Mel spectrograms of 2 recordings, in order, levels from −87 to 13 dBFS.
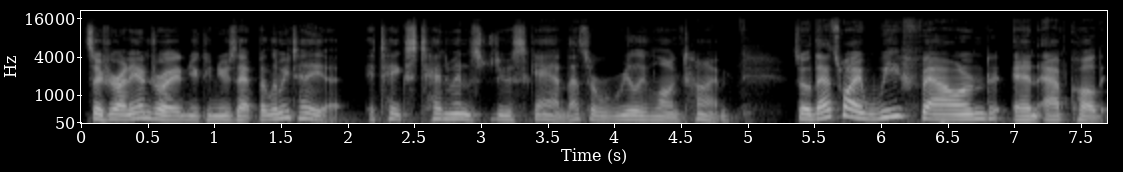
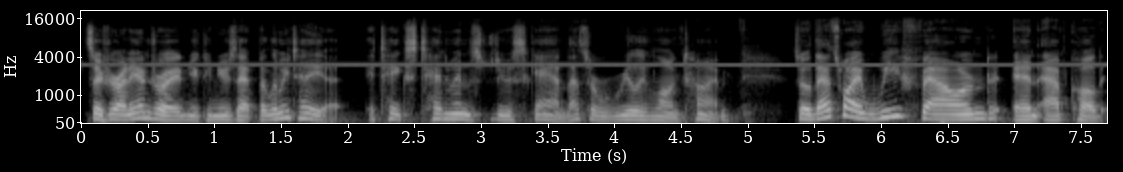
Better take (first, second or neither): first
